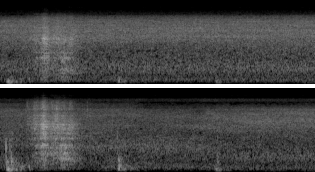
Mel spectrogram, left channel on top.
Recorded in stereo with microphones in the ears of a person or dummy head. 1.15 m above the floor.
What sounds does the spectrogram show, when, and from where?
0.3 s crumpling: 55° right (ahead or behind), 1.4 m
